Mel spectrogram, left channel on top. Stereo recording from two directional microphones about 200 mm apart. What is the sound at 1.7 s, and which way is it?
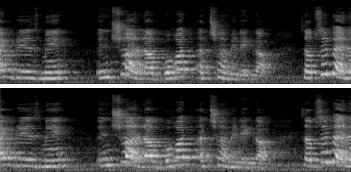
A woman's voice, 45° left (ahead or behind).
